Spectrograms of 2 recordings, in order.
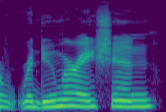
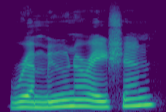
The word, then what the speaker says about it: remuneration: The above figures include only bonuses, commissions, or other renumeration. Remuneration. Remuneration. Have I been saying this wrong my entire life?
